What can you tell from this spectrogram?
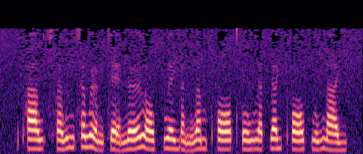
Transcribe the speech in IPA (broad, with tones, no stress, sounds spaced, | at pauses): pʰ aː˨ w t͡sʰ ɐ˨˥ w ɪ˧ ŋ s ɐ˥ w œː˨˩ ŋ t͡s ɛː˨˩ n̪ œː˨˥ l ɔː˨ kʷ ɛː˧ j ɐ˨˩ n w ɐ˧ m pʰ ɔː˨˧ t̪ʰ o˨˧ w l ɐ˨˥ t̚ l ɐ˥ j pʰ ɔː˨˥ kʷ ɐ˨˥ w n̪ aː˨ j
